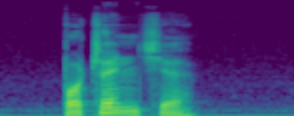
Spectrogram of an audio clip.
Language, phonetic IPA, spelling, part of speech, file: Polish, [pɔˈt͡ʃɛ̃ɲt͡ɕɛ], poczęcie, noun, Pl-poczęcie.ogg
